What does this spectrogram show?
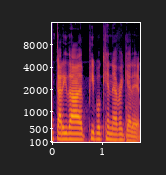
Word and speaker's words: Caridad: Karida. Wait, you're not saying the D.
